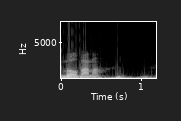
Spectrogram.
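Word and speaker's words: Moel Famau: hardly see anything but in the distance is mo bama it's spelled m-o-e-l f-a-f-a-u those little trick points are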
